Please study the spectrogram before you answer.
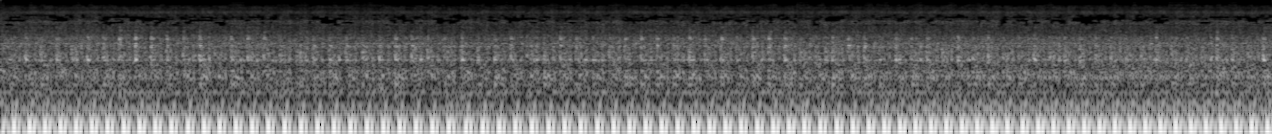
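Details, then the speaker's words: Segway Villain UTV at idle after primary clutch reinstalled following engine seal failure: steady idle about three beats a second with light even clutch clatter, normal for these clutches. "Clutches have always been kind of noisy, so I'm not going to worry about the little bit of clanking going on there, because they always make that noise."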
